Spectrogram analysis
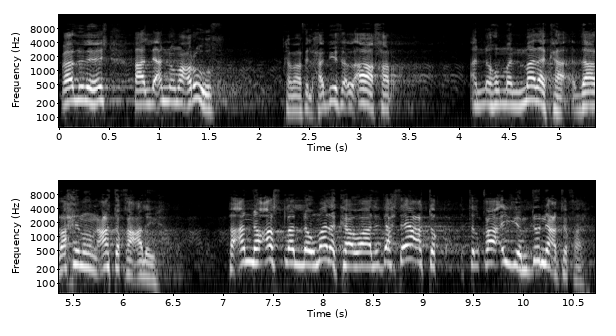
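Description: A man giving an earnest religious lesson, quoting traditions and telling moving stories, sometimes dropping his voice low and soft. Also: animated, fast talker, a faint crowd. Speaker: preacher. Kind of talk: sermon. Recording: long hall reverb.

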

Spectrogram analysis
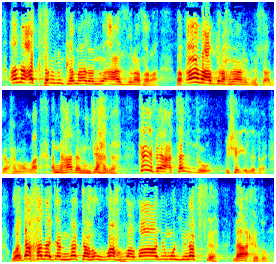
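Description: Male preacher, very high and rapid, storytelling sermon, long hall reverb. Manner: storytelling, acts out quoted exchanges. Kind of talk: sermon to a gathering. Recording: long reverb, dull lo-fi sound.

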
